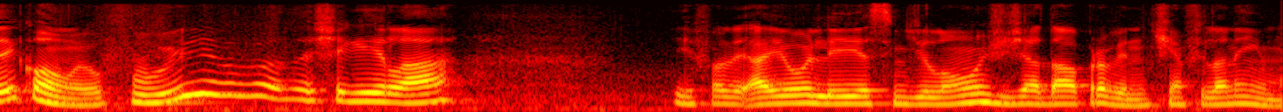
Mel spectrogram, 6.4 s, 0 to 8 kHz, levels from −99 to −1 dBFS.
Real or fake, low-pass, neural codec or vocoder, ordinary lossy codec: real; 7.2 kHz; none; none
